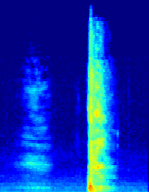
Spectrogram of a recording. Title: stifles, sneezes and a nose blow (f)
